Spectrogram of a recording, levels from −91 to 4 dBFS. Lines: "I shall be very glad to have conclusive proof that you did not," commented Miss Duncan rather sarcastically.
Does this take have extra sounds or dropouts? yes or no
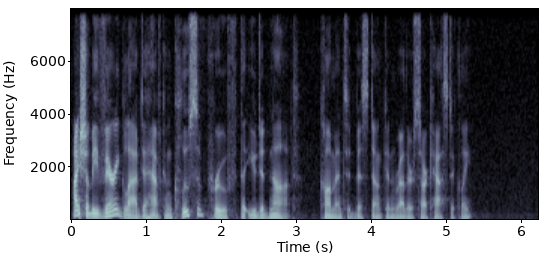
no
